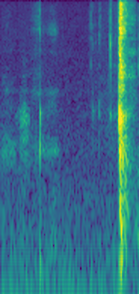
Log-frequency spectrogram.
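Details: Male addressed as a gorgeous boy sneezes: a single sharp, hissing sneeze burst after a few faint sniffs and clicks; sneeze.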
